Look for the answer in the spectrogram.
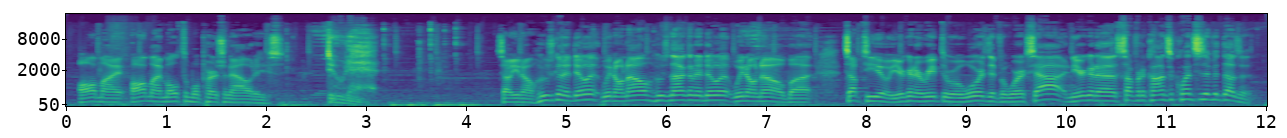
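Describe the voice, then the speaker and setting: Late-thirties male streamer, slightly high pitch, casual and profane, faint music underneath. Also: a bit bright. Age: late 30s. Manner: laid-back, slangy and profane, dude-and-bro talk. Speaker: livestream host. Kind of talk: casual live-stream chat.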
